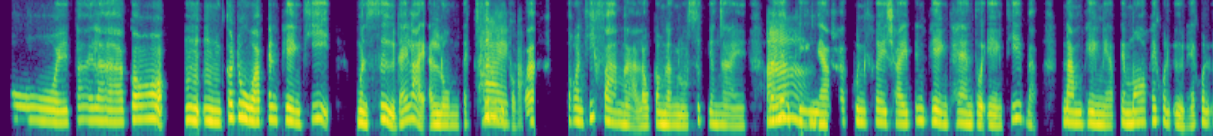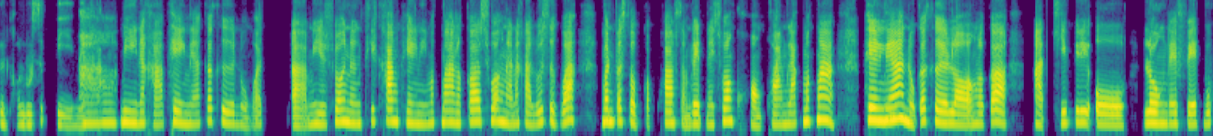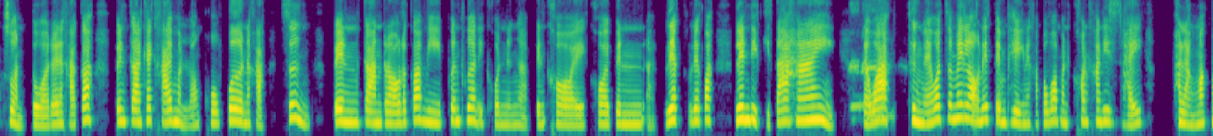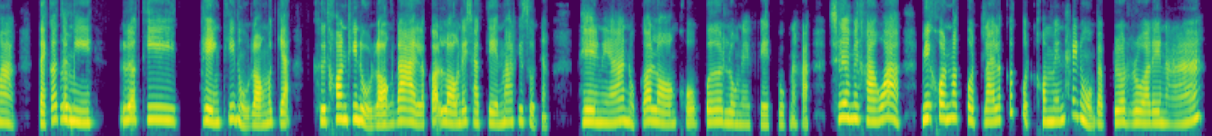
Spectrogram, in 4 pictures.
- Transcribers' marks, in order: in English: "คัฟเวอร์"; in English: "คัฟเวอร์"
- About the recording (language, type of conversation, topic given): Thai, podcast, เพลงอะไรที่ทำให้คุณรู้สึกว่าเป็นตัวตนของคุณมากที่สุด?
